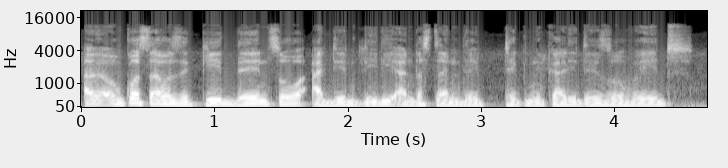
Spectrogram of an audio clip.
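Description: A man's voice: mid-range voice, fairly even intonation, brisk, mellow. A man answering casually as a studio interview guest, hesitant and heavy on filler words. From rural Malawi. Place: radio studio.

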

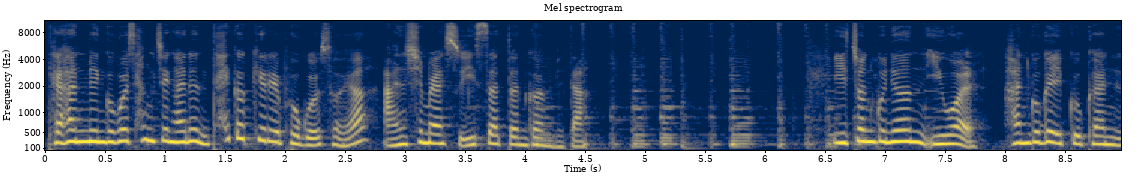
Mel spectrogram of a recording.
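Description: A woman narrating a documentary news feature in a measured, formal script. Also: mid-range voice, warm tone. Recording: narration over faint music.

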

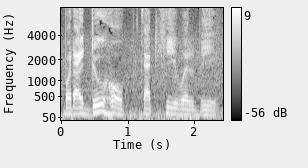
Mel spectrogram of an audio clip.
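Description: A man from Jamaica answering interview questions in an earnest, deliberate, halting way. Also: lowish voice. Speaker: interviewed sports fan. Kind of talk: street interview, measured answers. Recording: outdoor urban background noise.

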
